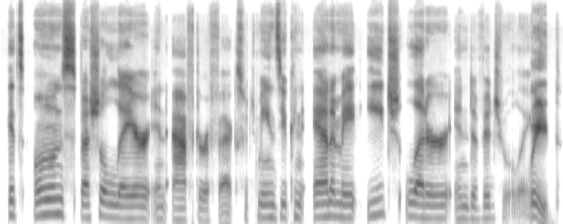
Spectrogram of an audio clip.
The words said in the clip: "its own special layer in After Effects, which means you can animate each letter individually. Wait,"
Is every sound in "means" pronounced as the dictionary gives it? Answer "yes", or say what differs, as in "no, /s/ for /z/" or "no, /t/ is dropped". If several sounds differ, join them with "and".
yes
